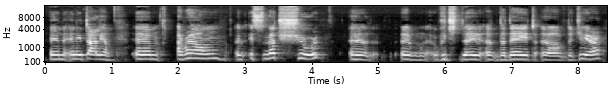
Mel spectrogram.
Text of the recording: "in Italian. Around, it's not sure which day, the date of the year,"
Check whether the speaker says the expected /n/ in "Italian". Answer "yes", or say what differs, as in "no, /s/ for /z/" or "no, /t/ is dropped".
no, /n/ is dropped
